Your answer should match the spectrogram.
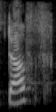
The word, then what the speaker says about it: tough: Next word is tough. Tough में भी GH की जो स्पेलिंग्स हैं वो फास्ट साउंड प्रोड्यूस कर रहे हैं.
